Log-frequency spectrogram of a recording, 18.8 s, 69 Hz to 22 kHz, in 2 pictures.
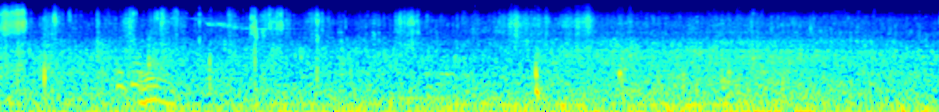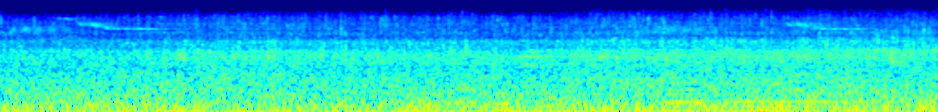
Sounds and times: two small dogs 0.0 - 6.4

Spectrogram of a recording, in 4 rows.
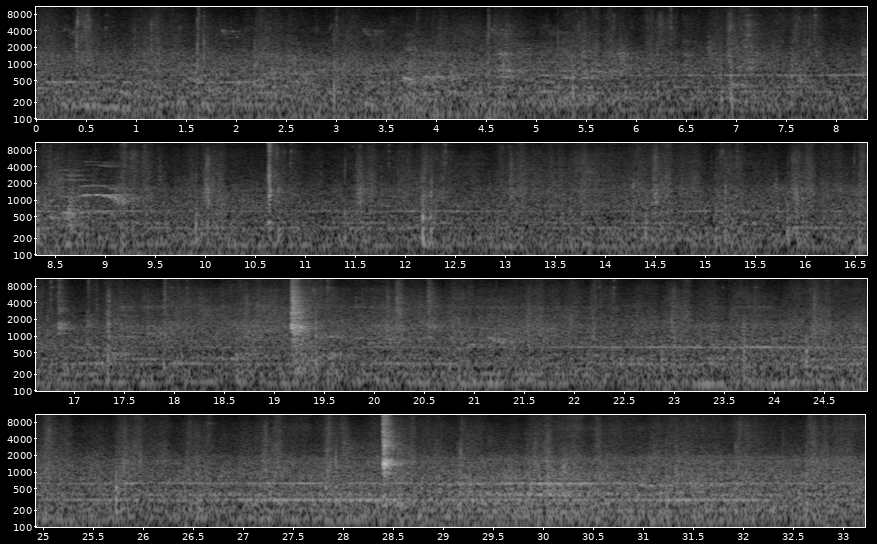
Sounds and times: walking through stony streets 0.0 - 33.2
passers-by wearing audible clothing 15.6 - 33.2

